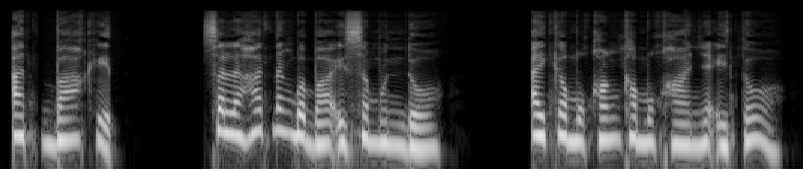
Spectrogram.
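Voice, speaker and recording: A woman's voice: mid-range voice, normal speed, darkish tone, no echo, studio quality. A woman with a Filipino accent narrating a scripted dramatic story.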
